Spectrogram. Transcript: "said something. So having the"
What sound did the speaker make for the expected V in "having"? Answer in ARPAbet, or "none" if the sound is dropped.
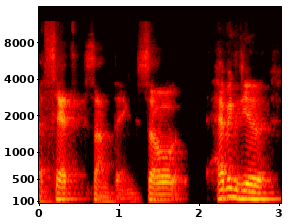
V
